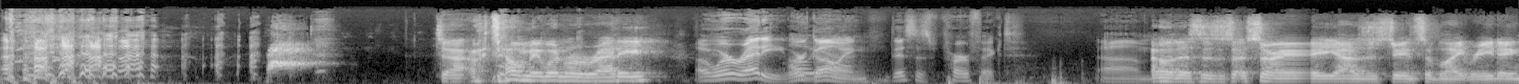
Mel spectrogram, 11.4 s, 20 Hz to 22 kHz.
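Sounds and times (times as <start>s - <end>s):
speech: 0.0s - 1.2s, 3.3s - 11.3s
laughter: 0.0s - 2.7s
dog barking: 2.0s - 2.6s.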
